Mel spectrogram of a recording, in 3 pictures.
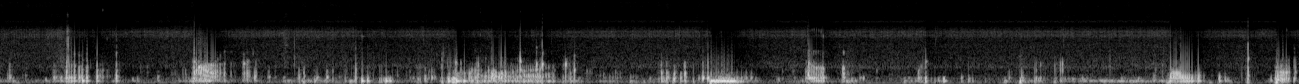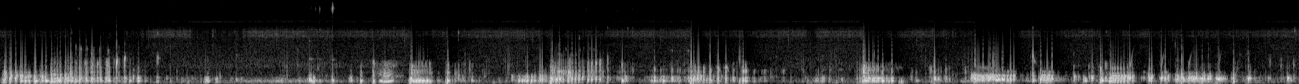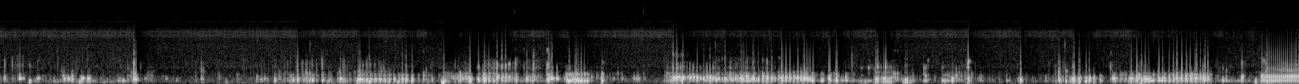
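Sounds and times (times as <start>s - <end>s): stomach growling and gurgling: 0.0s - 38.9s.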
